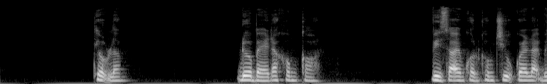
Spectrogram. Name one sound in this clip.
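A young woman speaks close to a microphone with animation, in short bursts.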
